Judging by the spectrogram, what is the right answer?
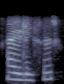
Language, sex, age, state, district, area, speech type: Kannada, female, 18-30, Karnataka, Davanagere, rural, conversation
